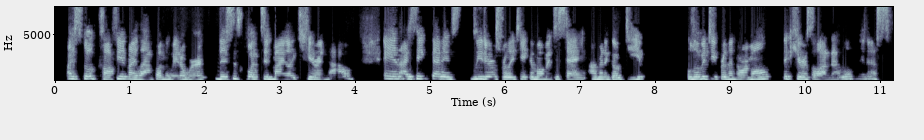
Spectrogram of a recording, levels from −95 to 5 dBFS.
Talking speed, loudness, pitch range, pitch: 270 wpm, -18 LUFS, 205-240 Hz, 225 Hz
